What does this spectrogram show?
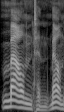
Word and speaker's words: mountain: mountain mountain all right that middle N I won't say it's silent it's not silent but it's so subtle that it might as well be silent okay no problem nope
